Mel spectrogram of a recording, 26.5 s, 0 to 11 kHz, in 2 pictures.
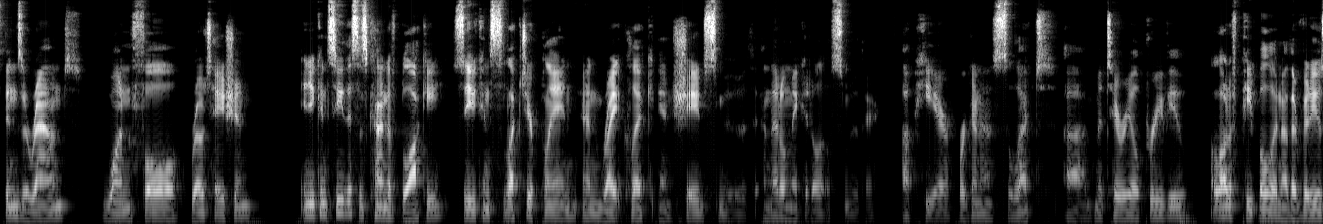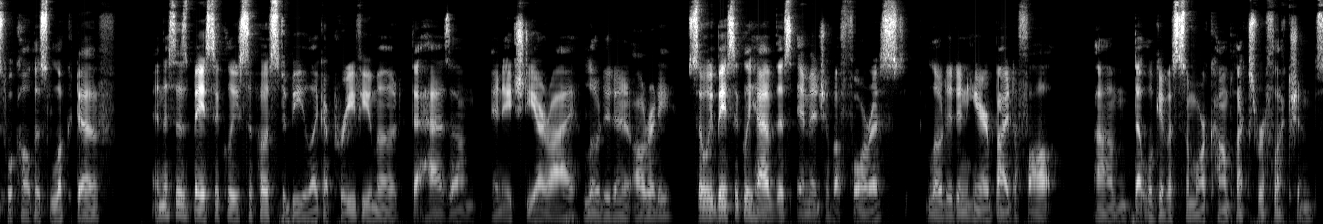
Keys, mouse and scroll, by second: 2.9-4.0 scroll up 4, 2.9 space, 4.0-4.5 scroll down 1, 4.5 click, 5.8 right click, 7.7 middle click, 14.8 click, 17.3 scroll down 4, 18.6 click.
